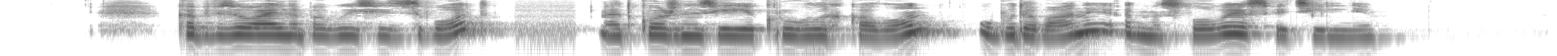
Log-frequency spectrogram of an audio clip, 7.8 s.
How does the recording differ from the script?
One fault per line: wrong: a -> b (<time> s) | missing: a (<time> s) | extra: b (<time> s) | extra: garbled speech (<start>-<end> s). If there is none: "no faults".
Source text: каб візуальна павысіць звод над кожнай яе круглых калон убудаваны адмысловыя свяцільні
extra: з (3.6 s)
